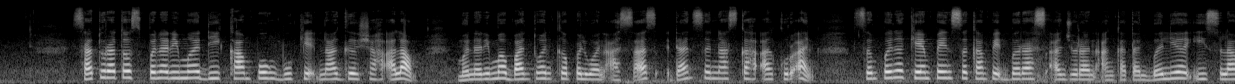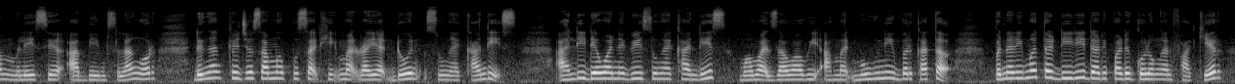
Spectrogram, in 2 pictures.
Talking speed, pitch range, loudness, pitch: 120 wpm, 230-280 Hz, -18 LUFS, 255 Hz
